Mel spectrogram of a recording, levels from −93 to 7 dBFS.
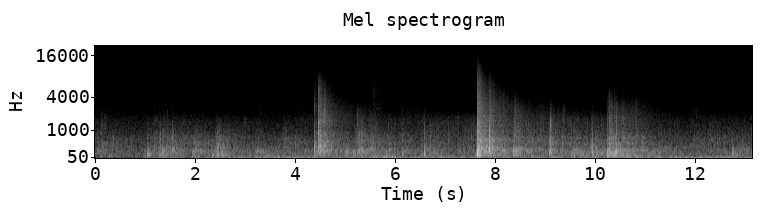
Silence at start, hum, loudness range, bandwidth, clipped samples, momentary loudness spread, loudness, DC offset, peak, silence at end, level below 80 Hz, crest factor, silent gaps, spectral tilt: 0 s; none; 14 LU; 9.8 kHz; under 0.1%; 21 LU; -36 LUFS; under 0.1%; -4 dBFS; 0 s; -50 dBFS; 32 dB; none; -8.5 dB/octave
